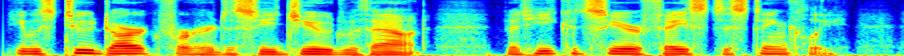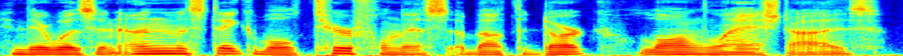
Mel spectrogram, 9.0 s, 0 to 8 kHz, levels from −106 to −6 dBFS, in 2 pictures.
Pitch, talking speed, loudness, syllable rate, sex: 120 Hz, 195 wpm, -18 LUFS, 5.0 syllables/s, male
